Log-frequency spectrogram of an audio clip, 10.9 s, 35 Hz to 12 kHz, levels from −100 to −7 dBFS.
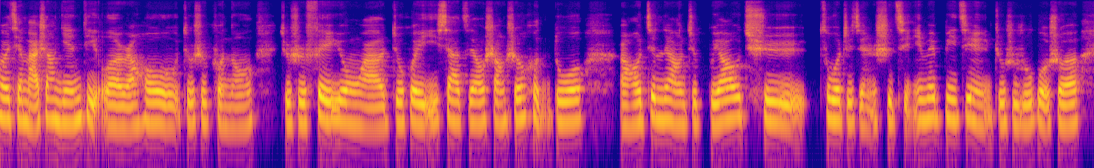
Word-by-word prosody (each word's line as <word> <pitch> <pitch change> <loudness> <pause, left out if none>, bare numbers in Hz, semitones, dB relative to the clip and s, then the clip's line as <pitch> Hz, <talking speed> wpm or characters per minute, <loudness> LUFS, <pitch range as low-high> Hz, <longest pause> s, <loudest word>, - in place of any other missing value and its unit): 而 195 -1 +4
且 190 0 -1
马 150 -4 +2
上 190 +1 -2
年 175 +2 0
底 - - +1
了， 155 -2 +2
然 150 +1 +1
后 170 -3 +2
就 170 - -4
是 170 -1 -3
可 165 - -4
能 150 +2 -8 0.3
就 170 - -2
是 170 0 0
费 175 +2 +4
用 170 -2 +2
啊， 150 0 0
就 170 +2 -2
会 170 -1 +4
一 - - -2
下 185 -1 0
子 175 +1 -4
要 170 -1 +2
上 170 -2 -3
升 190 +1 0
很 - - -4
多， 175 +1 +3 0.3
然 160 -1 -3
后 165 +2 +2
尽 185 +2 +1
量 170 -4 -1
就 170 0 -5
不 165 - -1
要 190 +4 +4
去 185 - 0
做 185 -2 +3
这 170 -1 -3
件 160 -3 -5
事 175 - -2
情。” - - -6
因 185 +1 -3
为 200 +1 +2
毕 195 -1 -2
竟 190 -4 -1
就 165 - -3
是 170 - -5
如 160 0 -1
果 170 0 +2
说 165 +1 +2
170 Hz, 275 characters per minute, -21 LUFS, 165-185 Hz, 0.3 s, 而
